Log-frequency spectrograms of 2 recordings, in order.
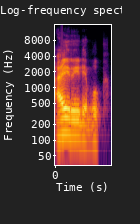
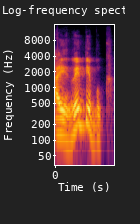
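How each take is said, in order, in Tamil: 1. read என்ற சொல் reed போல ஒலிக்கும். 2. read என்ற சொல் red போல ஒலிக்கும். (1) "அதை ப்ரொனவுன்ஸ் பண்றது வேற மாதிரி இருக்கும்" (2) "ப்ரொனவுன்ஸ் பண்றது மட்டும் ரெட்னு சொல்லணும் பாஸ்ட் டென்ஸுக்கு"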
